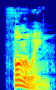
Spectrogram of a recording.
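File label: "following", British English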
